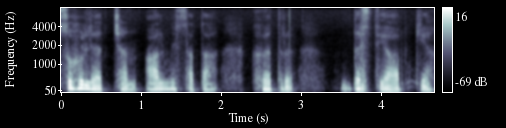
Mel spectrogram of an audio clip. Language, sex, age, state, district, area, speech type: Kashmiri, male, 18-30, Jammu and Kashmir, Baramulla, rural, spontaneous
